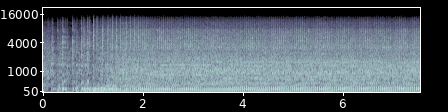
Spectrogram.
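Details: Husqvarna YTH18542 riding mower, 18.5 hp single-cylinder Briggs & Stratton Intek, 42-inch deck, started with choke after a no-crank fault: catches after a few cranks and settles into a steady, even beat with no misses; normal running.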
